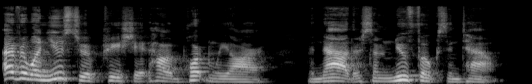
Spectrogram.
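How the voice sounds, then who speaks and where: A woman's voice: sits low, expressive, moderate pace, pitched below the performer's own voice. A woman voicing a weary, aggrieved, grumbling computer character in a children's storybook read-aloud.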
